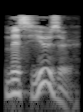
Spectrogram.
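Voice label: "misuser", British English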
